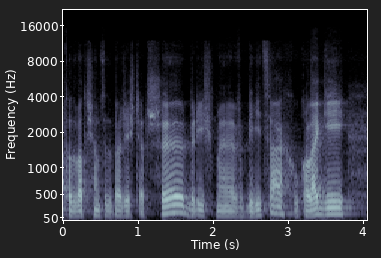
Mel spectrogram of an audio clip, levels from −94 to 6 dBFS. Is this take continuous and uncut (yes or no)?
yes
